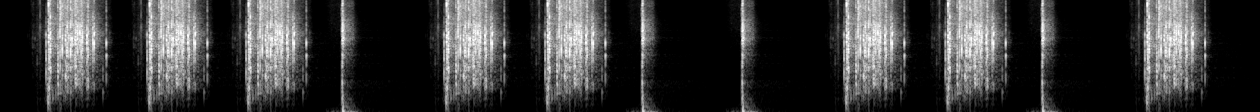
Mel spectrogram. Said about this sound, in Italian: Il sacchetto e il piede sul pavimento.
